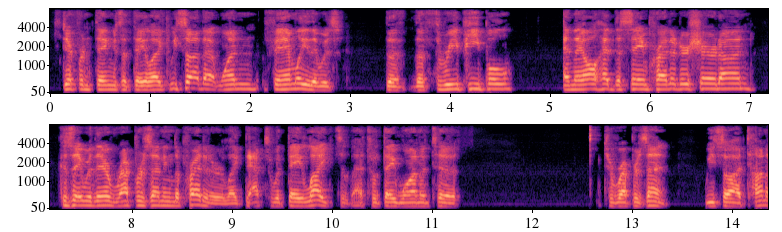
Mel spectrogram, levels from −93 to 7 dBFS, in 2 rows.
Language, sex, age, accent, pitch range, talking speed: English, male, 30-49, American, 120-160 Hz, 205 wpm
